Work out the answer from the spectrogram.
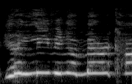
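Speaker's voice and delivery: high, loud imitation of a panicked mom; mother shrieking in disbelief at the news; mom freaking out. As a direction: squeal it like a shocked mother. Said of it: "she was, like, freaking out".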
